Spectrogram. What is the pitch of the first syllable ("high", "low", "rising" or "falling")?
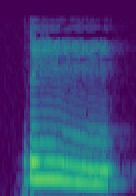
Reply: falling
